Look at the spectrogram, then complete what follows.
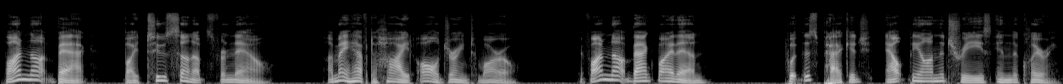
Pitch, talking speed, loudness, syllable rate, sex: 120 Hz, 175 wpm, -22 LUFS, 4.8 syllables/s, male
